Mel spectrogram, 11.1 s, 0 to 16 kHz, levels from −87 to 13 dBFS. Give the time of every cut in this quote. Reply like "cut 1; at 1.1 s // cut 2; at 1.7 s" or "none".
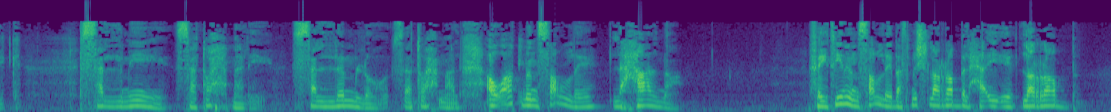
cut 1; at 2.7 s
